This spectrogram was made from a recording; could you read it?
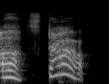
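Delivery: fed-up, exasperated yelling, high-pitched. Showing what yelling means for Tiffany: imitating Tiffany yelling. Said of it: "I just think that's yelling".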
